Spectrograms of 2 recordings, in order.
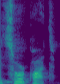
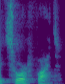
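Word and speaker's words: צרפת: The word should be Tzorpat, but we say Tzorfat. We pronounce it as an F sound, not as a P sound.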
